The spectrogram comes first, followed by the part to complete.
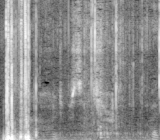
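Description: Three or four quick, loud knocks in the first half second, then faint, quiet talk.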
